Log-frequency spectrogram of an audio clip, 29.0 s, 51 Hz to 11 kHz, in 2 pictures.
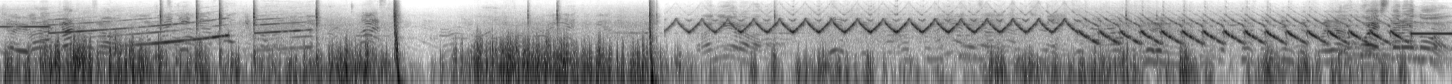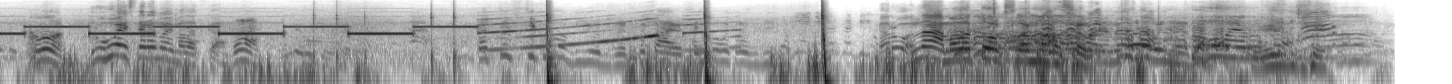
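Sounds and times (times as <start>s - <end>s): car alarm siren: 0.0s - 3.2s, 6.4s - 22.0s.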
